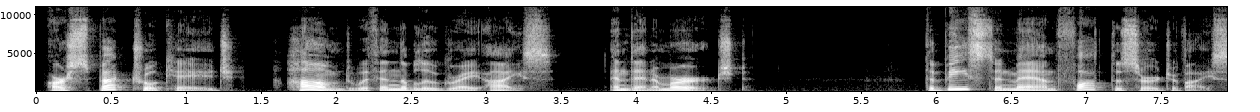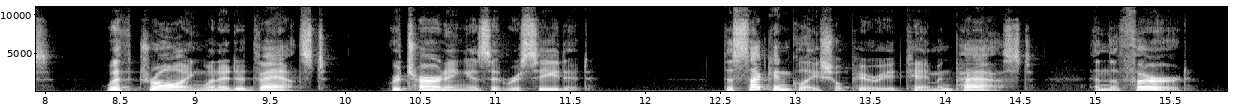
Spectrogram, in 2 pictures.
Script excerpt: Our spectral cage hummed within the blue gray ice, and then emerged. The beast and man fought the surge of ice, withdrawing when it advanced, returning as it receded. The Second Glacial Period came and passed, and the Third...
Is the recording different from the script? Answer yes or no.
no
